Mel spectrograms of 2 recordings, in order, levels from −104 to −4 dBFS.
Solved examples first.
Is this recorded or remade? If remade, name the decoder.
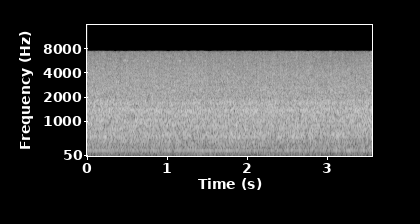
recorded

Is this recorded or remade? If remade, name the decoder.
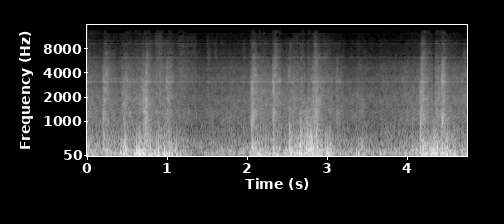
remade, vocoder, Vocos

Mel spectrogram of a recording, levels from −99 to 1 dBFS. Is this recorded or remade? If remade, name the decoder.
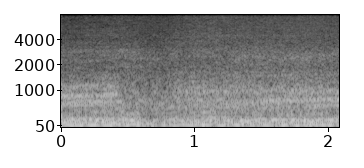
remade, vocoder, Vocos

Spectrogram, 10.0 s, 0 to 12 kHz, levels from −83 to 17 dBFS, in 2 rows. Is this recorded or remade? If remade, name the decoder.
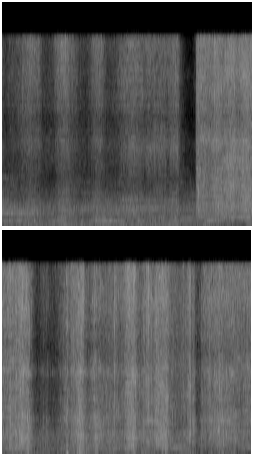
remade, vocoder, Vocos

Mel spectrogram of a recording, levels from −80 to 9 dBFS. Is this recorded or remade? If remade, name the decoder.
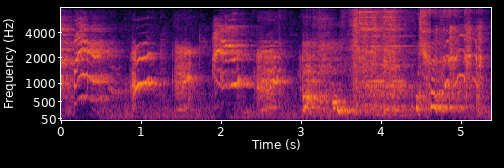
remade, vocoder, Vocos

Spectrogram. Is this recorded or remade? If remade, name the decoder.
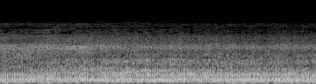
remade, vocoder, Vocos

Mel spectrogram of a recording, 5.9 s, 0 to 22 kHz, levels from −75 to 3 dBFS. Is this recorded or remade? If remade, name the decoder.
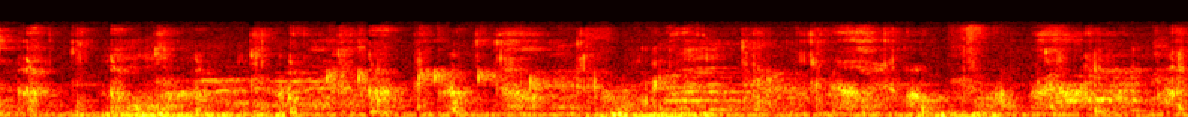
recorded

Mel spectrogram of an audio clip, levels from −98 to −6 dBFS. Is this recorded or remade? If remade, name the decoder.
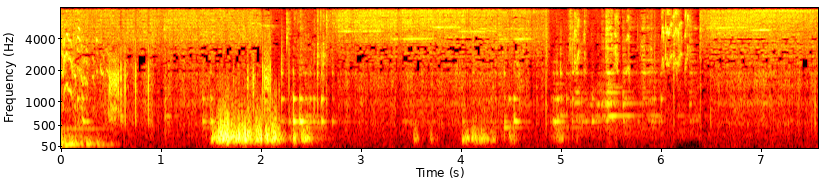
recorded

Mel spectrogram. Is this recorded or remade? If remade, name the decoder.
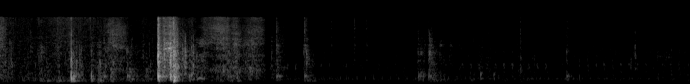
recorded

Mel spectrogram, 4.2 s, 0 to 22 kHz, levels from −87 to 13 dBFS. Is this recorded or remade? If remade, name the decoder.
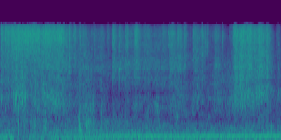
recorded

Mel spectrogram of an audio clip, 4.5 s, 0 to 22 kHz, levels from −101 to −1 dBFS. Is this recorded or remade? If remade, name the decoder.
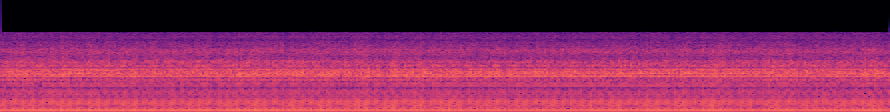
recorded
